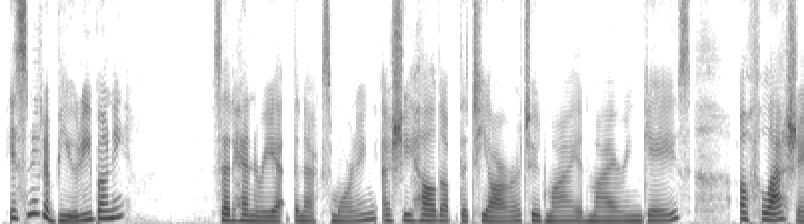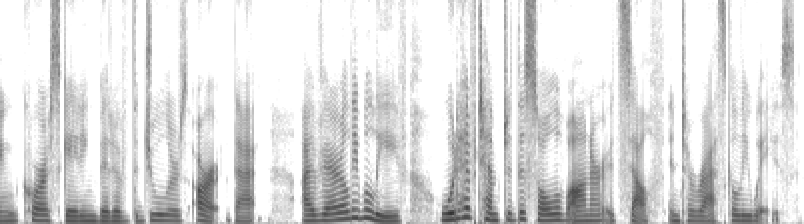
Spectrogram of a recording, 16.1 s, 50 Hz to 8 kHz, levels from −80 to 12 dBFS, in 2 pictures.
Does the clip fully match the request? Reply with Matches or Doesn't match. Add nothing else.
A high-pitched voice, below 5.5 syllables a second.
Matches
